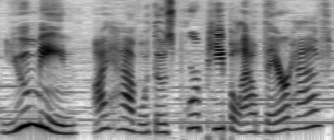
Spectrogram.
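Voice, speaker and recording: An uneasy young companion played by a woman in an audio drama. Her voice sits fairly high, anxious and youthful, with faint music behind. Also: lively intonation, unhurried, darkish tone. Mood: timid, worried.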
